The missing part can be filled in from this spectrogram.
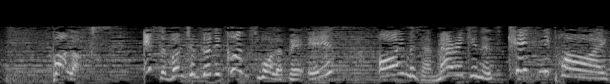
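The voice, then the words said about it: Fake British accent. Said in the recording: “a fake British accent”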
